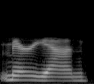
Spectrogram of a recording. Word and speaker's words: Marianne: Oh, I've always pronounced it Marianne. But I am comfortable with people pronouncing it differently if they want.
